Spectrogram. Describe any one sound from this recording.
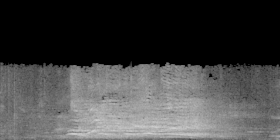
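Children shout and cheer loudly in a large echoing gym.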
